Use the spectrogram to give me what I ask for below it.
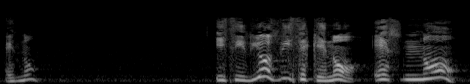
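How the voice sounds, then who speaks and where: A man's voice: sits high, lively intonation, takes it slowly, pushed and bright, husky. A man preaching a sermon as pastor, speaking earnestly to his congregation and repeating key phrases for emphasis.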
